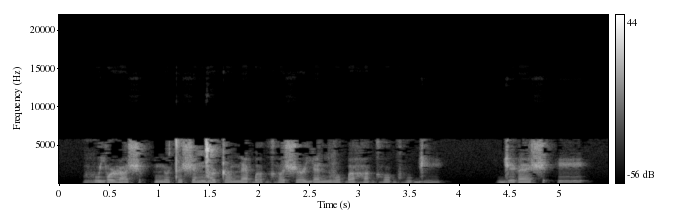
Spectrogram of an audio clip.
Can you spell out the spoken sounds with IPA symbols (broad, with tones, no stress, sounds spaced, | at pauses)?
ɦ u˦ j o˦ ɭ ʌ˨ ʃ | n ʊ˨ t ə˨ ʃ ɛ˦ ŋ͡ǀ ə˞˧ ʈ o˧ n ɛ˦ ɓ ɤ˨ ɡʱ ɤ˦ ʃ ə˞˨ j ɛ˧ n v o˧ ɓ ʌ˨ ɦ ʌ˧ ɡʱ o˦˨ ɡʱ u˧ ɡ i˨ | ɡ i˦˨ ɽ ɛ˧ ʃ | i˦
